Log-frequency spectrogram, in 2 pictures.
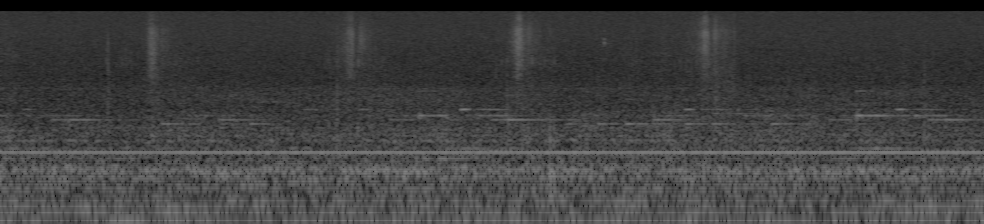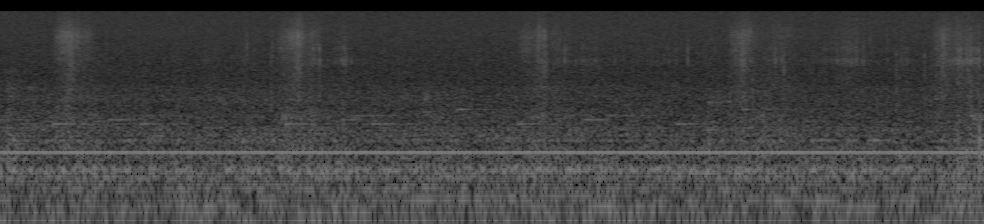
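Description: Hands rub and press on a towel with soft rustles.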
